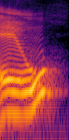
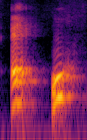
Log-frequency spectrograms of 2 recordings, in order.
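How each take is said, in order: First: The two vowels glide together in one syllable. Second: The two vowels are split into separate syllables. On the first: The speaker calls it wrong. "Eu is not a diphthong. It's not eu" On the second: The speaker calls it right. "It's eu because we break it"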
